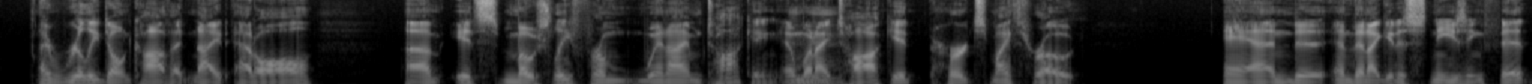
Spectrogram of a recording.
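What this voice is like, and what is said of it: Hoarse, strained voice. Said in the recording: “that's why I sound extra hoarse today”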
